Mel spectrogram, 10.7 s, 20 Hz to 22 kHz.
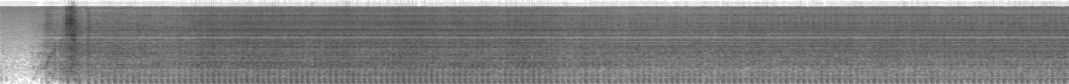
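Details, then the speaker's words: New single-cylinder mud motor (SPS Longtail) on break-in 10W30 oil, restarted unmounted so the carburetor fuel can be run out before storage. Fires after a brief pull and settles into a fast, even putter with no stumbling; normal running. "all right I'm going to try to fire it up again here I'm going to run all the fuel out of the carburetor"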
